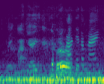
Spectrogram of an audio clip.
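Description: Small motorbike engine running steadily at low speed, a continuous low hum under voices.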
